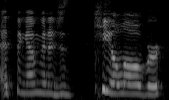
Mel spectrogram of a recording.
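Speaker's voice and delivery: normal talking voice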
